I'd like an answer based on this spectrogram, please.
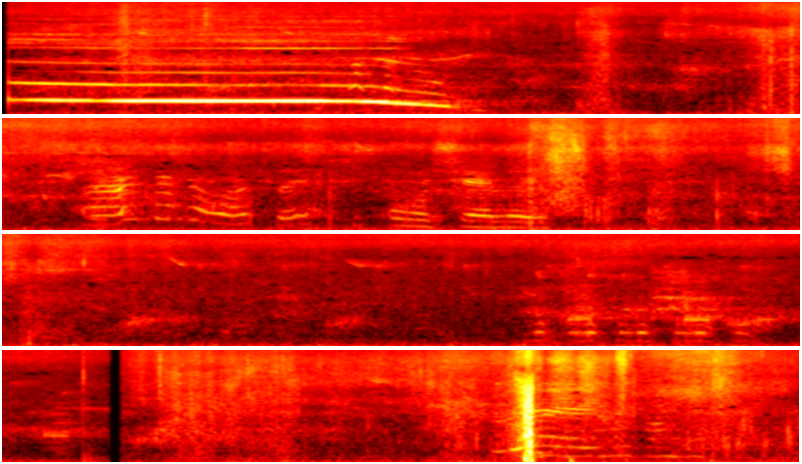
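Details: Hudson Bay wolf (Canis lupus hudsonicus), a gray wolf subspecies, captive at Zoo Targu Mures. A single steady, sustained howl of about two seconds that drops away at the end, followed by people talking quietly and one sharp click.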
